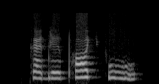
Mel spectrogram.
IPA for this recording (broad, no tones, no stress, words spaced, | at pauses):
kædepʰɒ t͡ʃʼu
